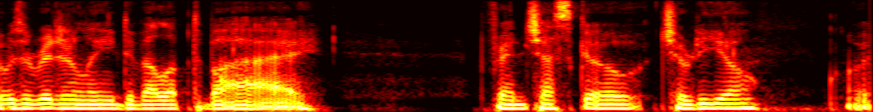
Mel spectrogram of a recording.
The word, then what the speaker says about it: Cirillo: It was originally developed by Francesco Cirillo, or Cirillo. I always want to say it the Spanish pronunciation, which to me looks like Cirillo or Cirillo, but I guess in Italian, he's Italian, and I think it's Cirillo.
